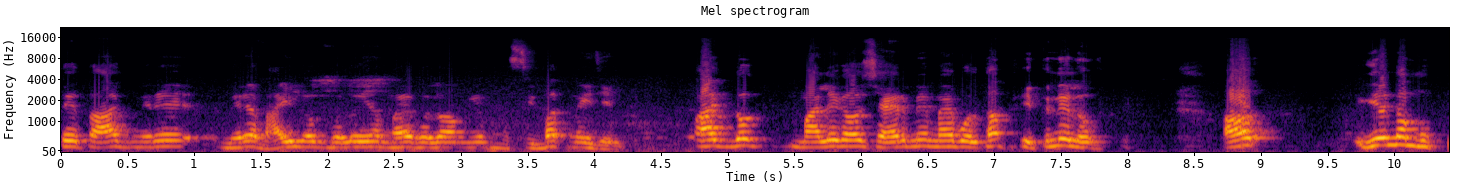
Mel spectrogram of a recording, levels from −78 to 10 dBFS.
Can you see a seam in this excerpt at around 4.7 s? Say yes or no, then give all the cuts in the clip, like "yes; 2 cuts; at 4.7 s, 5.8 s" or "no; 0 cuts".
yes; 1 cut; at 4.7 s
